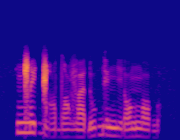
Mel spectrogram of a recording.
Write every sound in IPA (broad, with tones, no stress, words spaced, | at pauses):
ŋ͡ǁe˦ɡ͡ǁo˨ dˤo˨va˨ɗu˦ ɡe˧ŋi˨ɾɔ˧ ŋɔ˨ɡ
